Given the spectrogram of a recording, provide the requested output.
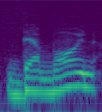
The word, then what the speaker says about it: Des Moines: And he said to me, this is Des Moines, Iowa. He said, here you got an S, you don't pronounce. Here you got an N. And Iowa is, the I there is a yo.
